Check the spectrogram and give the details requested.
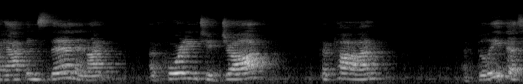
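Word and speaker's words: Jacques Pépin: And according to Jacques Pepin, I believe that's how you pronounce his name, Jacques Pepin, the French chef, that's the best way to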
